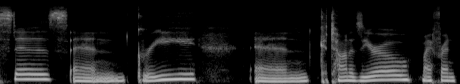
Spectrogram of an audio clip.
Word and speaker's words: Gris: I would go with gree that was one of my favorite games to play and that's spelled gr is so it's like Gris but it's pronounced gree oh my gosh it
